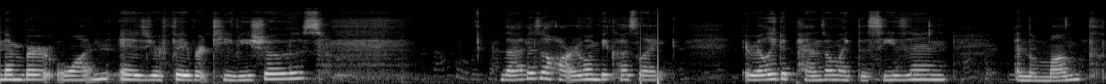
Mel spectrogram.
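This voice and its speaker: A quiet woman's voice, fairly high in pitch, at a very slow pace with fairly even intonation, long, frequent pauses and noticeable background noise. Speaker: video blogger. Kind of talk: casual chat. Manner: quiet, speaking lightly.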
